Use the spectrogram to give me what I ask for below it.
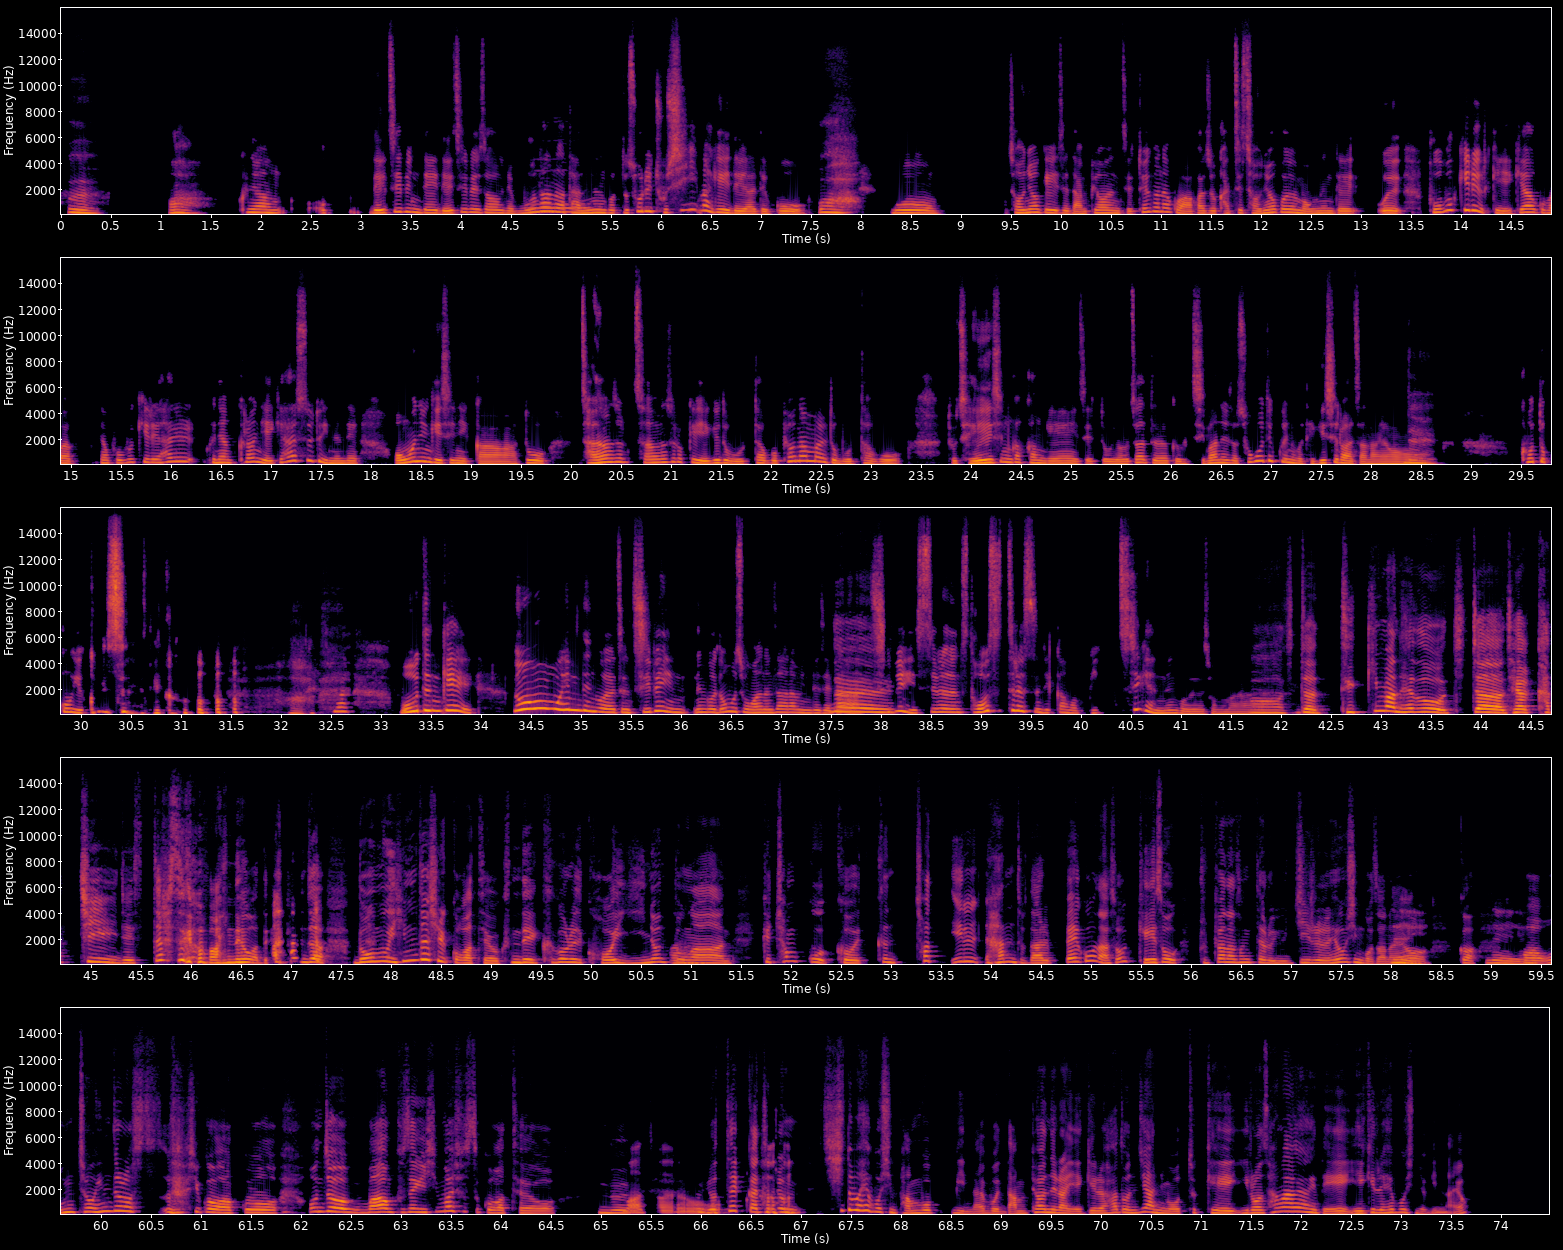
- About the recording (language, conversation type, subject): Korean, advice, 집 환경 때문에 쉬기 어려울 때 더 편하게 쉬려면 어떻게 해야 하나요?
- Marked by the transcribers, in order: other background noise; laughing while speaking: "입고 있어야 되고"; laugh; laughing while speaking: "스트레스가 받는 것 같아"; laugh; laugh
